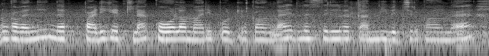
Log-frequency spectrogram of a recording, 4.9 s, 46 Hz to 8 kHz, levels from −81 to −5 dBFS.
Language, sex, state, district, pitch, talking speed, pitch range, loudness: Tamil, female, Tamil Nadu, Kanyakumari, 220 Hz, 145 wpm, 215-225 Hz, -17 LUFS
